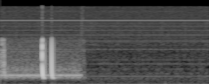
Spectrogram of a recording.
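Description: Tail of a two-way police radio transmission: narrow-band hiss with a steady hum and two quick clicks, cutting off abruptly under a second in, then near silence.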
